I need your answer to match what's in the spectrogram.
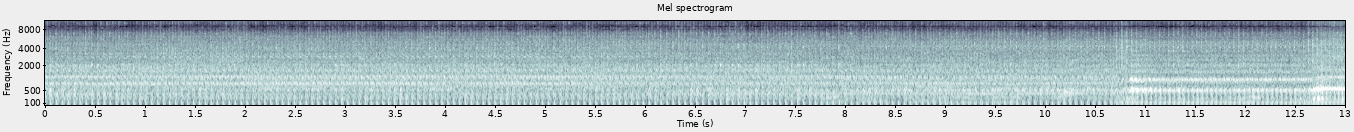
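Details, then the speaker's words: New single-cylinder gas engine on an eBay log splitter kit, first start at low idle to break in the rings, some smoke from factory oil: steady, even low idle. Normal idle. "I'm gonna crank it at a low idle. If it runs. Break the rings in a little bit before you run it wide open."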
